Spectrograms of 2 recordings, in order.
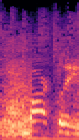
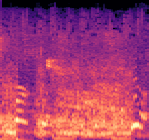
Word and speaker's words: Berkeley: down and edward jenner from barclay which we pronounce in texas berkeley okay that's acceptable i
